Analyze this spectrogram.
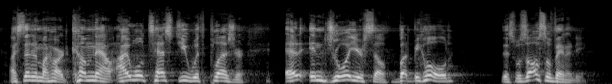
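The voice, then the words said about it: Very fast reading. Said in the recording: “going to read this really fast”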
